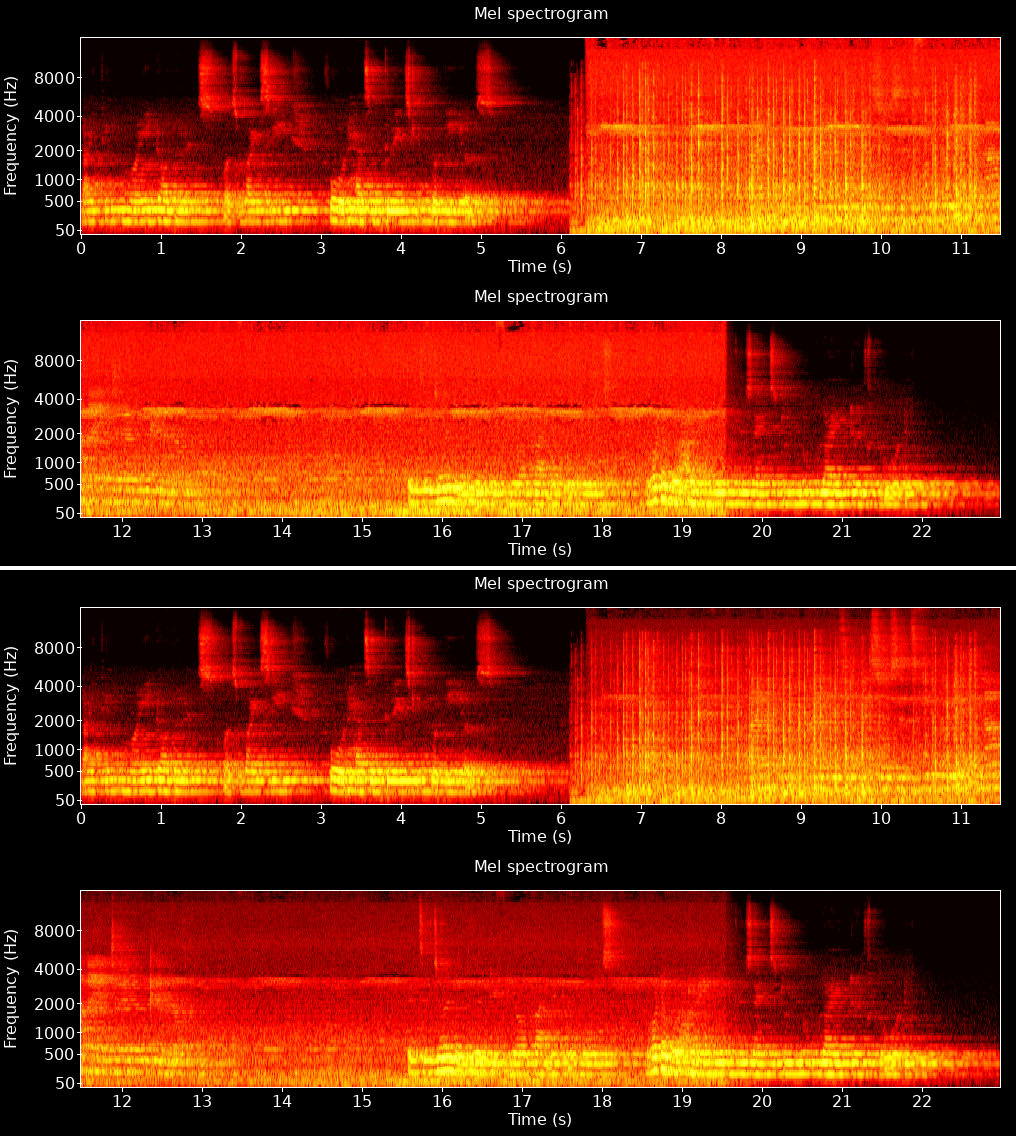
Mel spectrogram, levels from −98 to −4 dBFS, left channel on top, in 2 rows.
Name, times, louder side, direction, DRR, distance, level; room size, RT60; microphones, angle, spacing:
voice 1, 0.0-2.6 3.1-5.1 15.6-18.1 18.5-21.9, equal, ahead, -1 dB, 1.4 m, -27 dB
sound 1, 6.1-11.2, left 2 dB, 15° left, 0.5 m, -31 dB
sound 2, 6.3-19.6, left 5 dB, 80° left, 0.5 m, -35 dB
voice 2, 8.3-13.1, right 1 dB, 30° right, -7 dB, 3.1 m, -34 dB
19.0 x 12.5 x 4.9 m, 2.7 s
head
